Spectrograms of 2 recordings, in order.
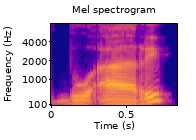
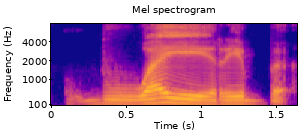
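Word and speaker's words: ضويرب: Gimana bacanya? Jadi doa, nggak bisa, bahkan mustahil dibaca. Du'arib. Kalau du'arib jadi huruf hamzah dong dia. Du'arib gitu ya. Sedangkan itu alif bukan hamzah. Du'arib enggak. Ini jadi duwairib gitu.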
